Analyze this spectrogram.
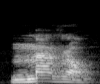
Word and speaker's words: marron: And brown we would pronounce, and again this has got two R's in, so you've got to roll those R's again, make your tongue vibrate against your teeth. Marron.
